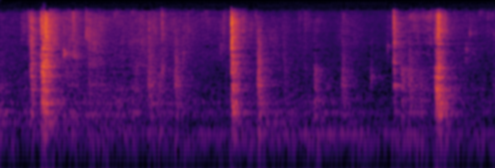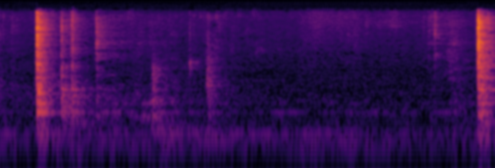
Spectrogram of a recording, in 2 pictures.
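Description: A spoon scraping and knocking in a pot of Malvani chicken rassa curry as steamed water is mixed in, sparse irregular clinks and scrapes, close and fairly quiet with pauses between strokes.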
